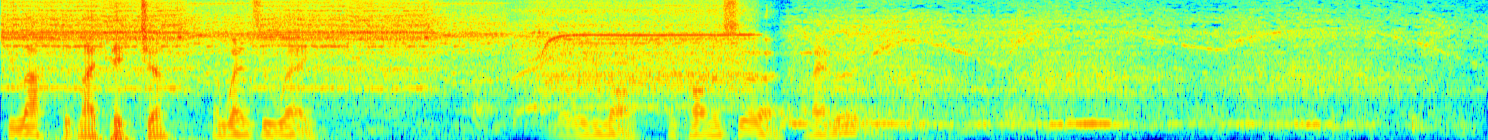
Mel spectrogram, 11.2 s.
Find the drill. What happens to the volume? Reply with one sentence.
The loudness of the drill goes down.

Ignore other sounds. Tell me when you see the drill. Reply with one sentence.
You can hear the drill from 0.0 to 11.1 s.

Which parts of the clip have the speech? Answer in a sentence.
You can hear the speech from 0.0 to 2.4 s and from 4.0 to 6.7 s.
